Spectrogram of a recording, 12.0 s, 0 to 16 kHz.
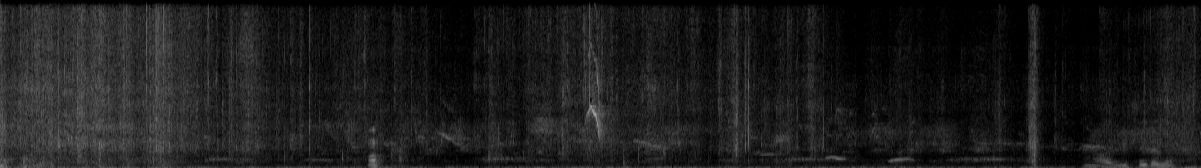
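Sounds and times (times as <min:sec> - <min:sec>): animal chirps: 0:04.9 - 0:06.7.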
